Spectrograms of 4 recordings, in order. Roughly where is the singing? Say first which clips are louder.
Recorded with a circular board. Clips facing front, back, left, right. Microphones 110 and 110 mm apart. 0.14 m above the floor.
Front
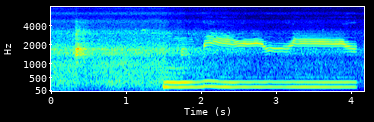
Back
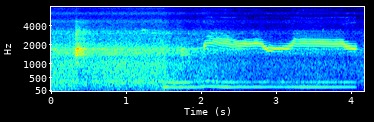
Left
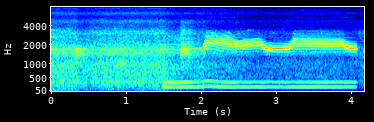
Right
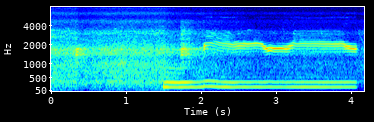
Front 12 dB, right 4 dB; ahead.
